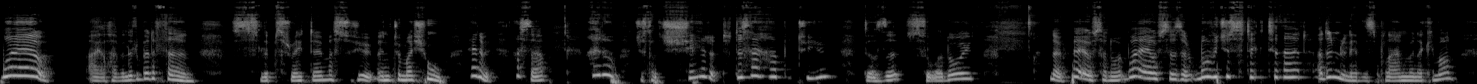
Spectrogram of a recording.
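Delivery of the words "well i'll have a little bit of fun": talking ankle sock character voice. Telling about new trainers, speaking as the ankle sock: voicing a talking ankle sock. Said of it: "the sock goes".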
